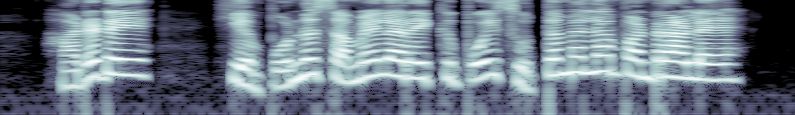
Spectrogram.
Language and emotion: Tamil, surprised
